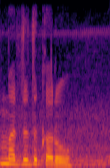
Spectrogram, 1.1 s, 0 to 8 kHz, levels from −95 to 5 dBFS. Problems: none marked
